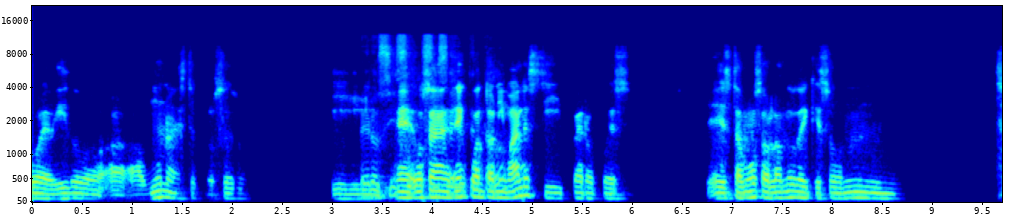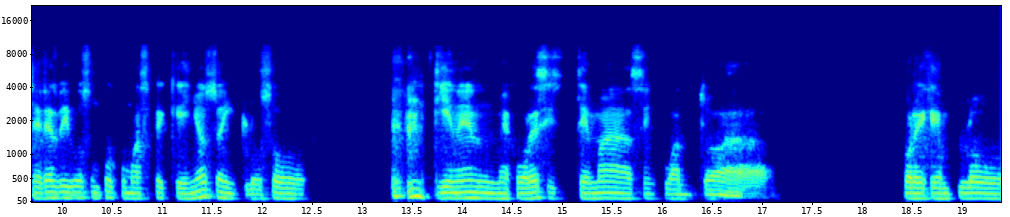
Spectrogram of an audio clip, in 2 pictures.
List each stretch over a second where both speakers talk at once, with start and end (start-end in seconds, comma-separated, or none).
3.2-4.9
